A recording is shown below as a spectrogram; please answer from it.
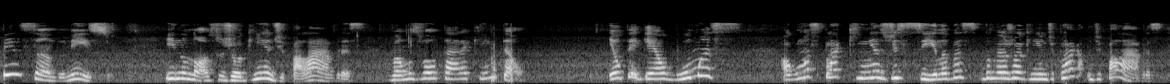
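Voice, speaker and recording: Woman, teacher, slow drawn-out emphasis, faint background hiss. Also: a little high, expressive, darkish tone. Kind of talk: remote lesson for children. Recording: slightly dull home recording with faint noise.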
